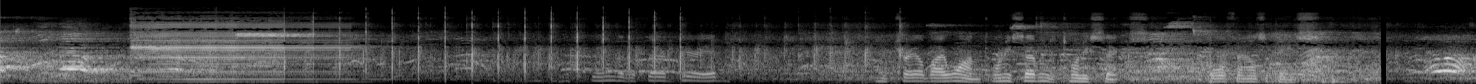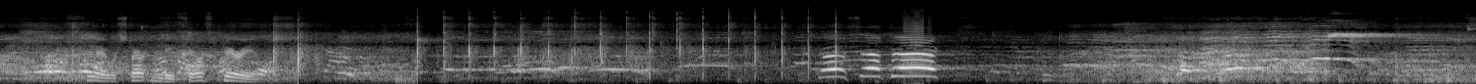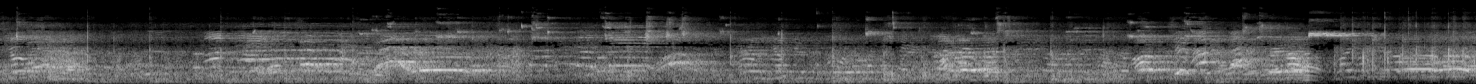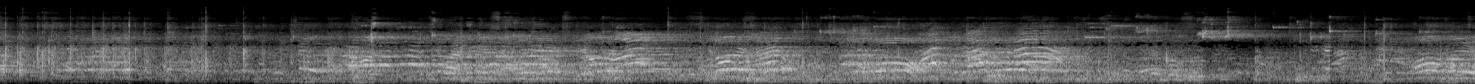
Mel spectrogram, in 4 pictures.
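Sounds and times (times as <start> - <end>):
voices of players and spectators: 0.0 - 59.0
loud horn note: 1.3 - 3.8.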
